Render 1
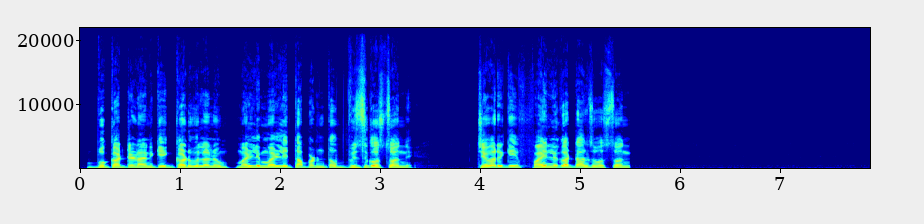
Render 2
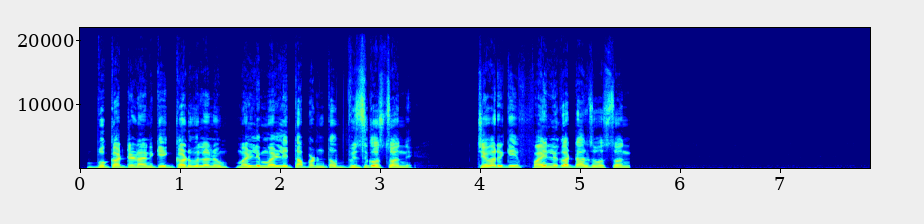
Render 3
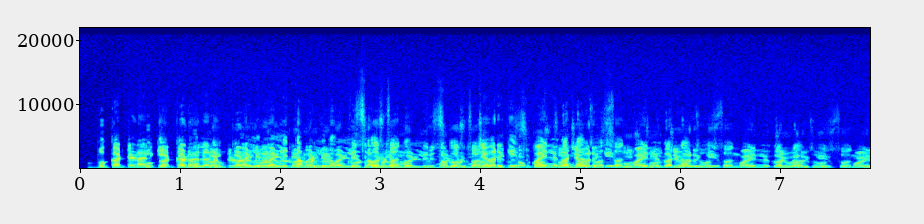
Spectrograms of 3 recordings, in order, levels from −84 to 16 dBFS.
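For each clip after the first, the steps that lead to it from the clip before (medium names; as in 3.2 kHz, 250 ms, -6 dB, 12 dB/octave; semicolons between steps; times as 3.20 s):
no audible change
three-band isolator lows -13 dB, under 400 Hz, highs -13 dB, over 5.5 kHz; word length cut 10-bit, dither triangular; ever faster or slower copies 437 ms, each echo -2 st, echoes 3; trim -2 dB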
